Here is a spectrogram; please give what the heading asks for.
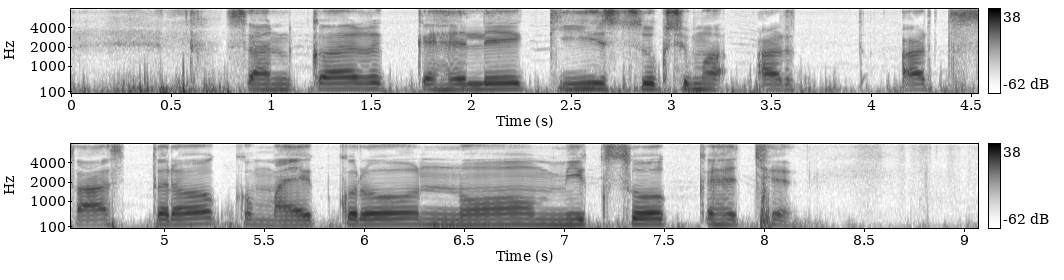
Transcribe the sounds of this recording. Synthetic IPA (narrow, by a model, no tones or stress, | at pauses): səŋkəɾkəɦlekisukt͡ʃmə | əɾt̪ʰə̥sast̪ɾokmajkɾonomiksokːəɦɛt̪̚t͡ʃʰɛ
